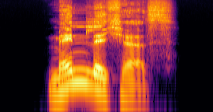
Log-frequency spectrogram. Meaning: strong/mixed nominative/accusative neuter singular of männlich
- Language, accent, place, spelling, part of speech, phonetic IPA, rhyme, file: German, Germany, Berlin, männliches, adjective, [ˈmɛnlɪçəs], -ɛnlɪçəs, De-männliches.ogg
